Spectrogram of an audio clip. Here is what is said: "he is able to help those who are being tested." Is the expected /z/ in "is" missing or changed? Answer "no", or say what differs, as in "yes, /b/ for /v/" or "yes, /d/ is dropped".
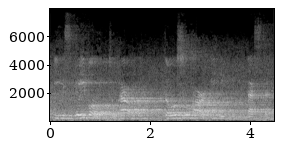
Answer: no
